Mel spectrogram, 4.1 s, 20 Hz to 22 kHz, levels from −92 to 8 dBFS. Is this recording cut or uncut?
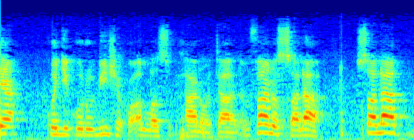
uncut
